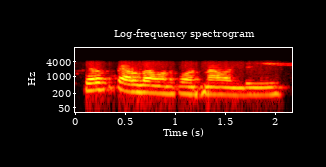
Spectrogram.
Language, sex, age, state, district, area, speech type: Telugu, female, 45-60, Andhra Pradesh, N T Rama Rao, urban, conversation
